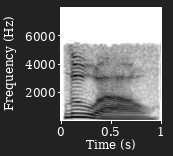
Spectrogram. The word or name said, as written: luau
